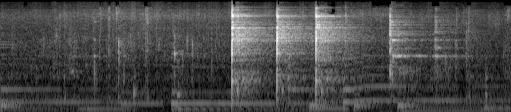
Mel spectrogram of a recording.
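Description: Paprika is stirred into dry and fresh chili frying in oil, a light sizzle under several sharp clinks and scrapes of a utensil against the pan, close by, no voices.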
